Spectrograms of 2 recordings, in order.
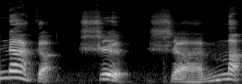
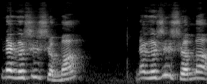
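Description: First: 那个 是 什 么 with a pause after each word; slow and separated. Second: 那个是什么 run together quickly and pitched higher; fast native speed. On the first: Teacher showing students the slow version nobody really uses. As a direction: spell it out word by word. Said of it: "แต่เขาพูดช้างี้ไหม". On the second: Teacher showing students how Chinese people really say it, fast. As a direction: blur it into one quick phrase. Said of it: "ไม่ เขาก็จะพูดว่า". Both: Shown as a demonstration.

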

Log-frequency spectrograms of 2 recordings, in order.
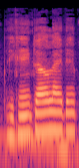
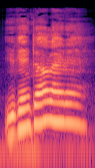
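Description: First: Said in the usual way. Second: Firm repeat. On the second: Shown as a demonstration. Scolding a gossiper, firm emphatic warning. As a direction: scold harder the second time, leaning on "talk".

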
